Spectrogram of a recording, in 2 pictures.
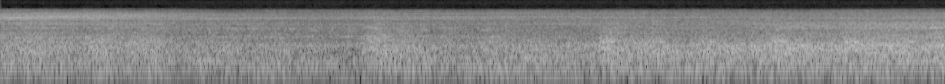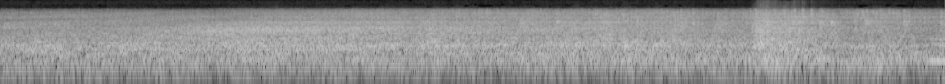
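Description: Steel swing bridge turning shut, its wheels rumbling and squealing on the turning track, with a sharp knock near the end.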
